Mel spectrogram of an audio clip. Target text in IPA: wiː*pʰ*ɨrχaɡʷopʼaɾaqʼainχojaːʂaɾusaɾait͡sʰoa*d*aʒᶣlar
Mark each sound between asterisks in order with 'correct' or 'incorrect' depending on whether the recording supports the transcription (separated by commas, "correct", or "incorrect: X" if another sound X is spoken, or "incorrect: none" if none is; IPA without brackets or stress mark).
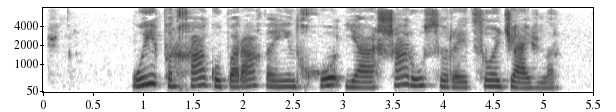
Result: correct, incorrect: d͡ʒ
